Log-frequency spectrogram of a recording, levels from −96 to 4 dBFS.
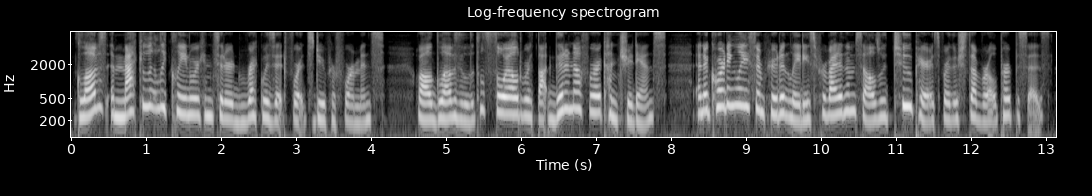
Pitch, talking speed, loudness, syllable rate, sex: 245 Hz, 170 wpm, -18 LUFS, 6.1 syllables/s, female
